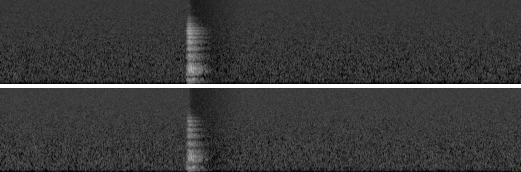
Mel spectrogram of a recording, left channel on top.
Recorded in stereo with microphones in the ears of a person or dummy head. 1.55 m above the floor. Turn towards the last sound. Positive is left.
turn(degrees=30)  # may be behind; listen again after turning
